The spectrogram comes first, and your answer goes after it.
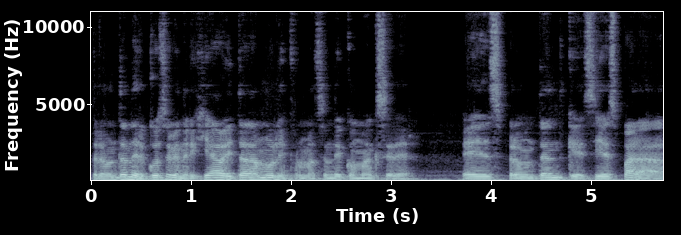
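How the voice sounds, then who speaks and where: This man's intonation is fairly even. He talks at a fairly quick pace. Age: 30s. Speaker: live stream co-host and moderator; live stream co-host, moderator. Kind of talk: casual live stream chat. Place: studio.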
